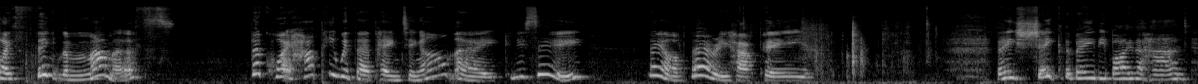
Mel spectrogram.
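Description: A woman with a high voice reads a bedtime picture book to small children in an animated, singsong way, asking her listeners questions. She sits indoors in a small attic room at home, captured by a camera placed a short distance away.

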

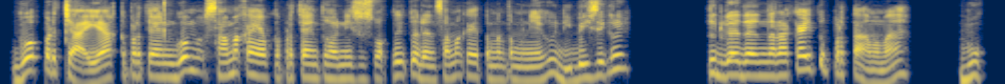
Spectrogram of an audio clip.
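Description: A man's voice: on the high side, animated, fast, dark tone. A pastor, explaining his beliefs earnestly in a casual podcast discussion.

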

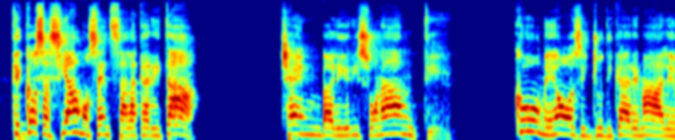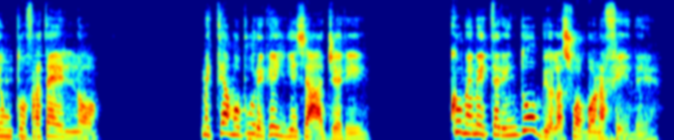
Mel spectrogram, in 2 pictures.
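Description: An actor playing a gentle, fatherly old man who speaks softly and patiently, lecturing in a measured way. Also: a little high, heavily acted. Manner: soft, paternal, measured.

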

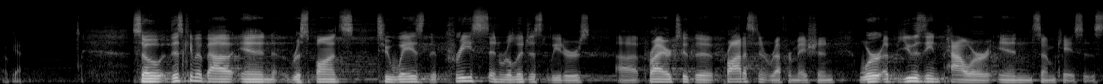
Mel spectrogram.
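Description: A man preaching a sermon as pastor, telling stories in a relaxed way with frequent fillers and restarts. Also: fairly low pitch. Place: church sanctuary. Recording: long hall reverb in a church.

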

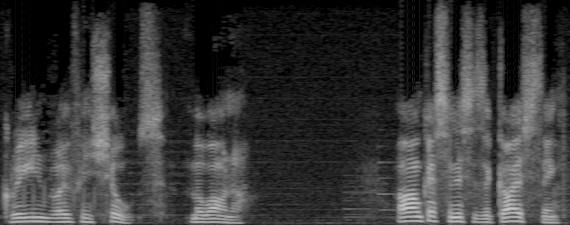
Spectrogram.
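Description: A man's voice: mid-range voice, slow pace, mellow. Man casually muttering through a let's-play. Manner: thinking aloud, muttering to himself. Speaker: gameplay commentator. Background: faint game music.

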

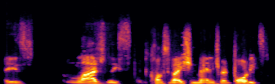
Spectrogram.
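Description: A man's voice: medium pitch, fairly even intonation, sharp tone, slightly rough, no room sound, rough recording. A man talking in a webinar from a remote outdoor field site, his video call audio choppy and breaking up. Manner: halting, apologetic, restarts through dropouts. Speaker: conservation researcher. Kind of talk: webinar talk.

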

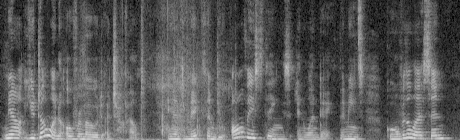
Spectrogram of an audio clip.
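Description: A woman, a homeschooling mother, gently and chattily explaining a lesson in an instructional tutorial. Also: medium pitch. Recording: noisy home recording.

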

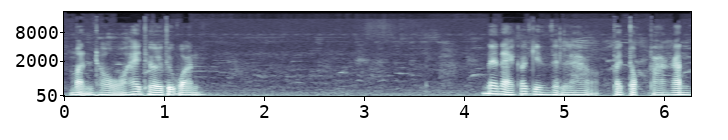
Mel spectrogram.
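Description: A man voicing a kind young fisherman in a fan-dubbed cartoon, speaking in a soft, caring, reassuring way. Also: fairly low pitch, steady tone, brisk, gravelly. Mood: easygoing. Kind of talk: Thai fan dub of an animated series.

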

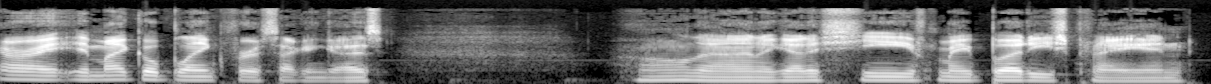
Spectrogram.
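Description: A video game live streamer gives casual commentary in a creaky, medium-pitched voice with no echo. He exclaims, swears and mutters jokey remarks to himself as he plays.

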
